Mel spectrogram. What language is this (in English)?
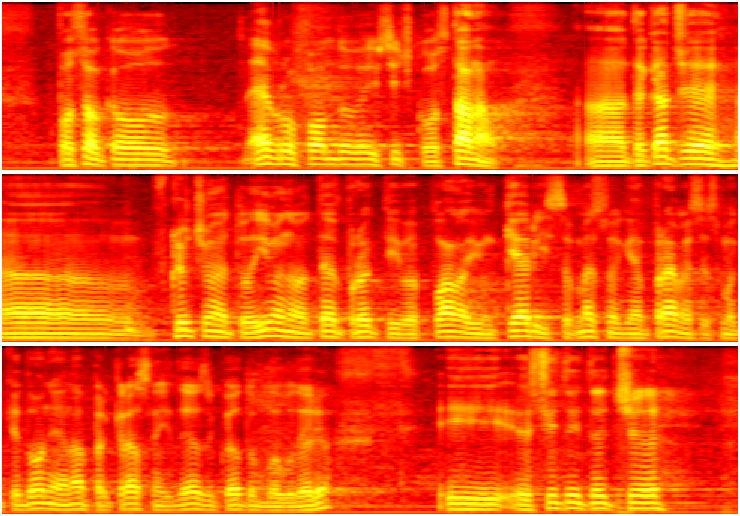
Bulgarian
